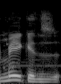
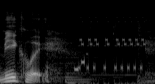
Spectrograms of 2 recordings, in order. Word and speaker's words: Meekins: long voice poor guy I keep getting his name wrong and calling him meekly he told us something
